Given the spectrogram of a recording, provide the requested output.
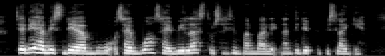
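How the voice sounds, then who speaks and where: A woman speaks with a dark, mellow tone and ordinary pitch variation. The sound is dry and close with no echo. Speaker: home cooking vlogger and mother. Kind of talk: casual cooking vlog. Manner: chatty, animated.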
